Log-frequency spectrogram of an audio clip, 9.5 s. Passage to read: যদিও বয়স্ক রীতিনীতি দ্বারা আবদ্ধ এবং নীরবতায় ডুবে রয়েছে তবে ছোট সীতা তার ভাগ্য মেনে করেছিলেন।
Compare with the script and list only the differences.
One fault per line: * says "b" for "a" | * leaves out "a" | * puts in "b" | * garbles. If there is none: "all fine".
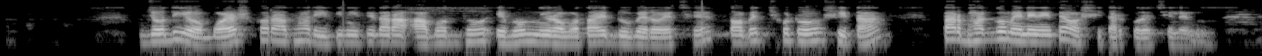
* puts in "রাধা"
* puts in "নিতে অস্বীকার"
